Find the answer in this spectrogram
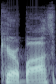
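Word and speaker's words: Kiribati: Now it's it's pronounced Kabos, but if you look it's spelled Carabati.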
